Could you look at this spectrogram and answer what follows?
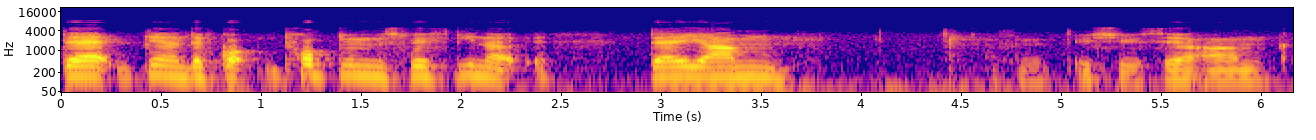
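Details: Adult man with a self-reported stammer, speaking spontaneously. Stuttering.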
